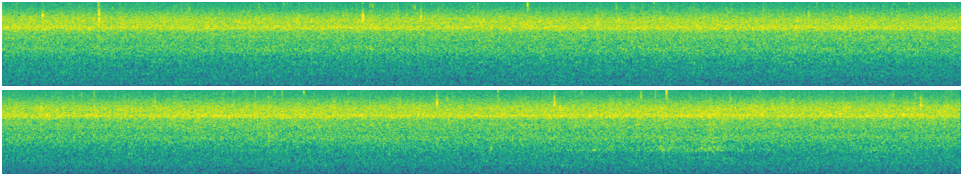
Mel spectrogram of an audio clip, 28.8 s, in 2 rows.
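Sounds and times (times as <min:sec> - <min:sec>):
rain: 0:00.0 - 0:28.7.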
